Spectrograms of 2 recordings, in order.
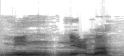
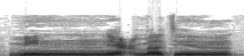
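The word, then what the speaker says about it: مِنْ نِعْمَةٍ: You have a noon followed by noon sakin followed by a noon. You drop this end sound. You take this meme and you associate it or you merge it with that noon and you add a ghunnah.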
